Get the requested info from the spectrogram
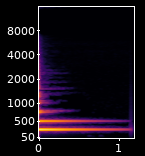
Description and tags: maadal-01-taang
Recorded by the author! ताङ्ग
Microphone: lavalier microphone
Side of Maadal: Smaller Side
Fingers used: Index only
Hit type: open sound (leave the membrane right after hitting it)
Wikipedia Introduction:
taang, B-Scale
